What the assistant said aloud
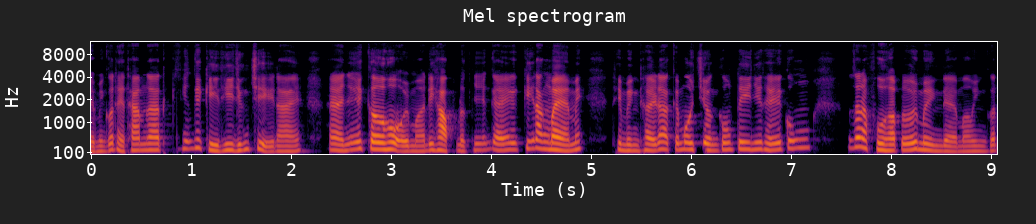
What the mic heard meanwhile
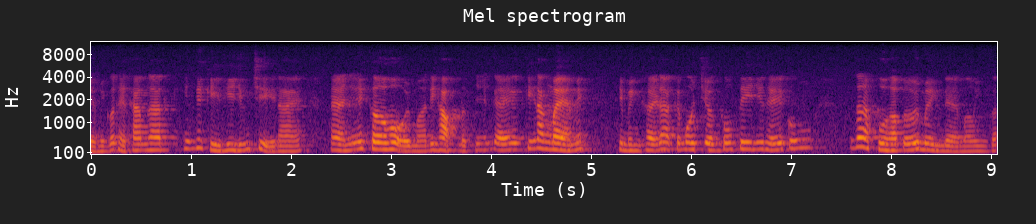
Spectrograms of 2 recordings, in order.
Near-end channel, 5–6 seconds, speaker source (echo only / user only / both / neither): echo only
